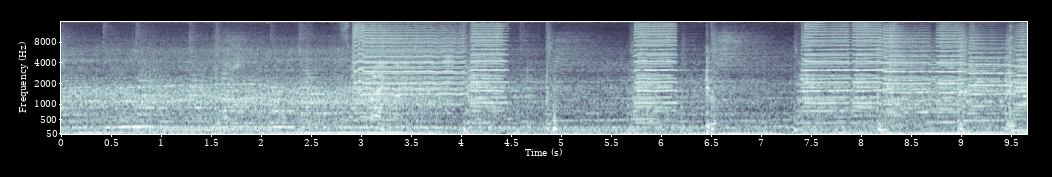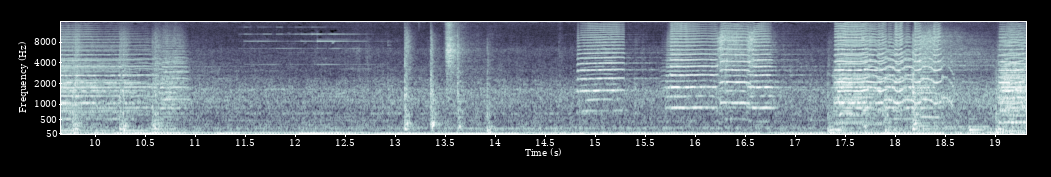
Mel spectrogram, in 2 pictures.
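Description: Music with short brass stabs over the steady low drone of a Seddon Atkinson Leader refuse lorry's diesel engine as it drives off on its automatic gearbox.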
